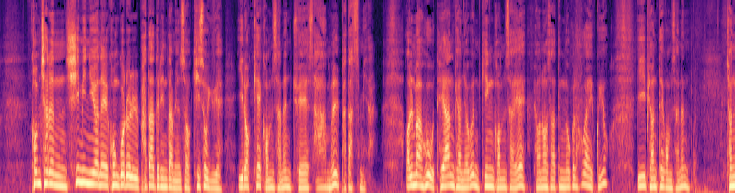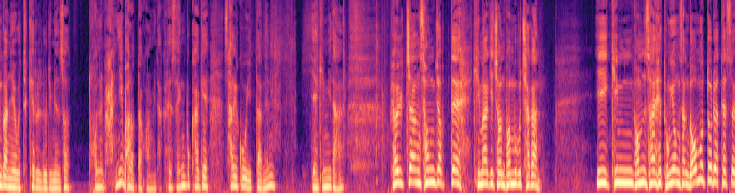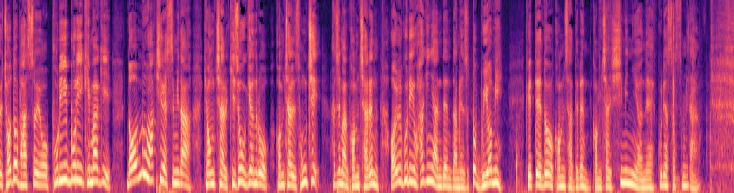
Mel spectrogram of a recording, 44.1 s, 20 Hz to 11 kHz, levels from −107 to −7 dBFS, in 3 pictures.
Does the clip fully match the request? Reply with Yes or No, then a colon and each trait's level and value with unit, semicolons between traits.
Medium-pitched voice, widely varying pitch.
Yes: medium, 160 Hz; wide, 6.5 semitones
